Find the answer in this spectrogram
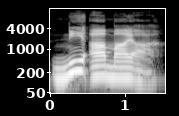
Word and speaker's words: Nehemiah: WL Graves says his name is pronounced Nehemiah.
